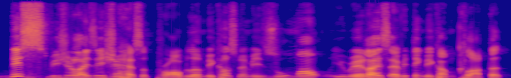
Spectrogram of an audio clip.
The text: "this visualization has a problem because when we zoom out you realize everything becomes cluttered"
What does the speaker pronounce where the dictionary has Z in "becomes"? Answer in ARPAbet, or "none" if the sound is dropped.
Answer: none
